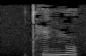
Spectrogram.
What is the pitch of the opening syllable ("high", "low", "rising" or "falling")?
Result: rising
